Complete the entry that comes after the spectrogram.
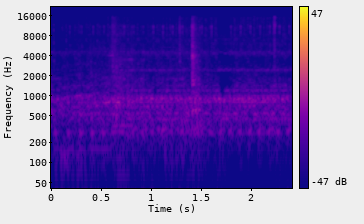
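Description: A sewing machine runs steadily, stitching fabric pieces with a continuous close mechanical whir and rapid needle hum, quiet and unbroken, with no talk.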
